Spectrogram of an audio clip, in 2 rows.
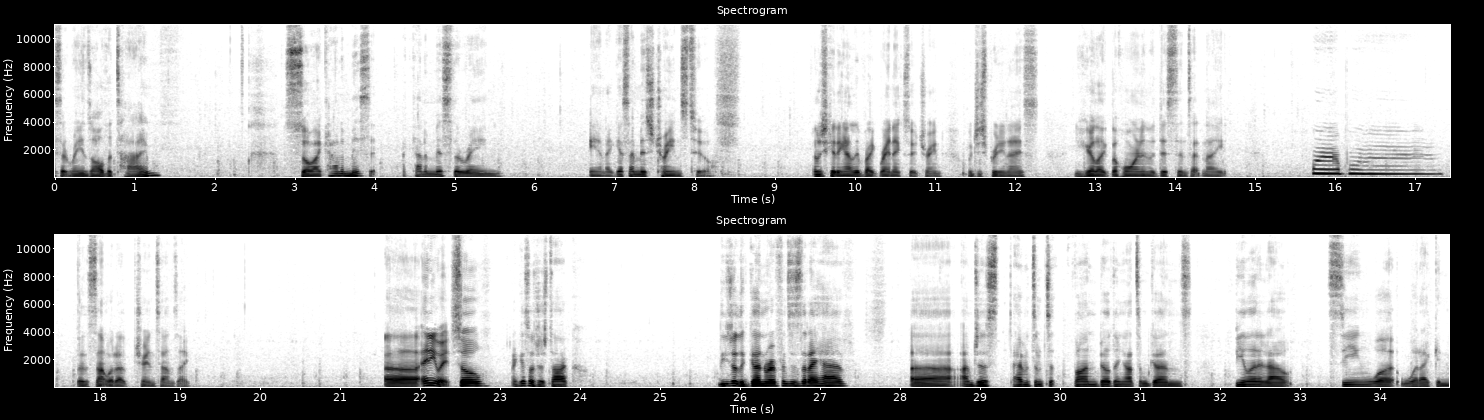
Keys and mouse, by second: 24.4 middle click, 24.9 middle click, 26.0 middle click, 27.4 middle click, 28.5 middle click, 30.3 middle click, 31.4 middle click.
